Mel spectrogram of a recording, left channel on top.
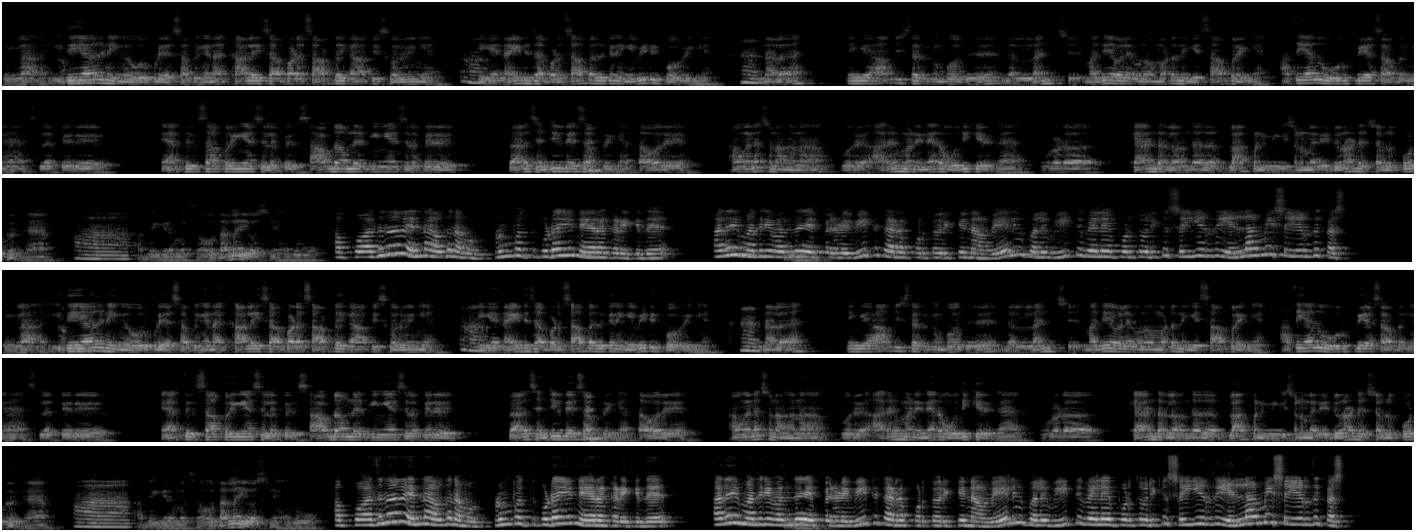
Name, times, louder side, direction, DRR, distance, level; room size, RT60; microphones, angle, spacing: voice 1, 0.0-4.4 4.8-7.1 7.5-8.1 8.4-15.2 15.7-18.7 19.2-21.0 21.4-25.1 25.4-28.7 29.6-31.4 36.1-36.3, right 1 dB, 25° right, 0.7 m, -36 dB
voice 2, 0.6-0.9 4.6-4.9 7.4-7.6 19.9-20.2 29.0-29.5 31.6-34.9 35.4-41.7, right 4 dB, 80° right, 0.6 m, -29 dB
5.4 x 2.6 x 2.4 m
head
